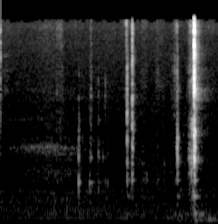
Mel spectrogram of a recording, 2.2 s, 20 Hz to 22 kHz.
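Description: A few light clicks as a fresh .22 LR round is handled and loaded into the rifle, replacing one that failed to feed; the loudest click comes just before the end.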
